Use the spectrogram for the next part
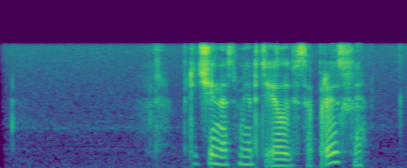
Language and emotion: Russian, neutral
